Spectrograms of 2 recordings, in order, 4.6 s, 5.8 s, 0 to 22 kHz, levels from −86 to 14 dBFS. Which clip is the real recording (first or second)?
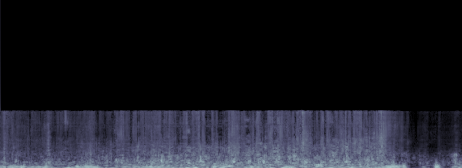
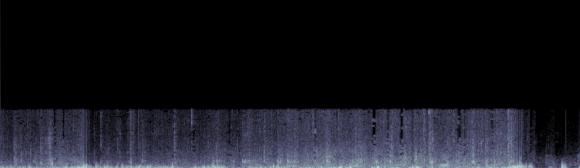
second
